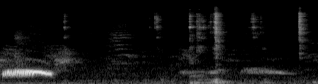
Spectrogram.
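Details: Decoy spotted dove in the thổ voice style. One loud, drawn-out hoarse coo opens, followed by a faint trailing coo amid light clicks and rustling.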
